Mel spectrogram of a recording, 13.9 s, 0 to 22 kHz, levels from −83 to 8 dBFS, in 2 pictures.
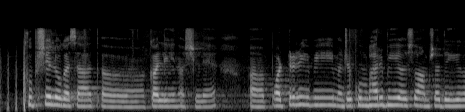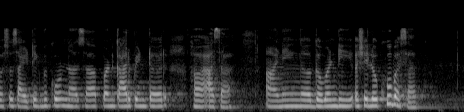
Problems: background sounds at intervals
